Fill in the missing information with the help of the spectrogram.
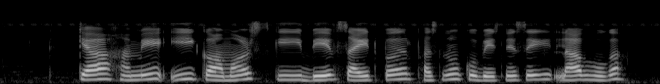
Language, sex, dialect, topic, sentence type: Hindi, female, Kanauji Braj Bhasha, agriculture, question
